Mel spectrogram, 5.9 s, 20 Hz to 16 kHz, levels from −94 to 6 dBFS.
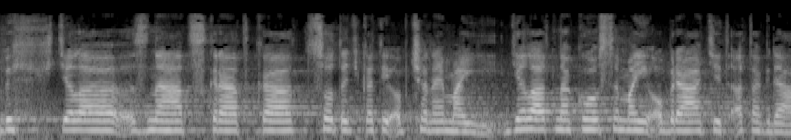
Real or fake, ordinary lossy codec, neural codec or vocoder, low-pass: fake; MP3, 48 kbps; vocoder, 44.1 kHz, 128 mel bands every 256 samples, BigVGAN v2; 14.4 kHz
